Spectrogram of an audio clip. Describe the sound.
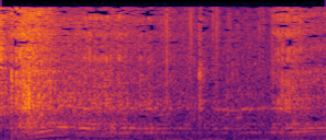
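A car engine runs as the car drives off, a steady, rough, rumbling drone that swells a little at the start and again near the end.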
